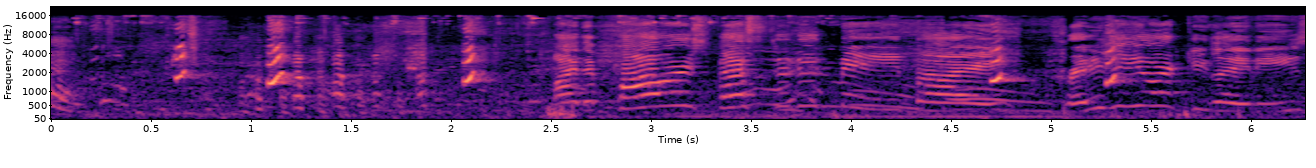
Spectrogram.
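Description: A Yorkshire terrier gives a few short, high yips in the first two seconds or so, amid people's voices.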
